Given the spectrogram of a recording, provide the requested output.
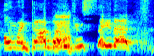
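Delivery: very high, squealed mock horror; horrified panic. Comic reacts to buddy's answer to cop, squealing horror. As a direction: squeal it, appalled at your friend.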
